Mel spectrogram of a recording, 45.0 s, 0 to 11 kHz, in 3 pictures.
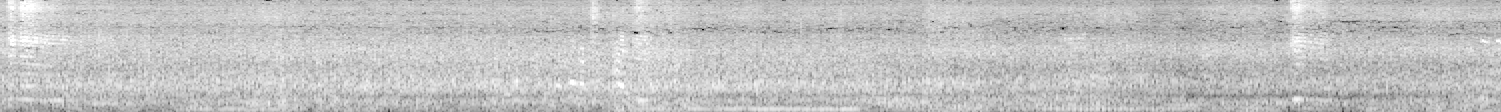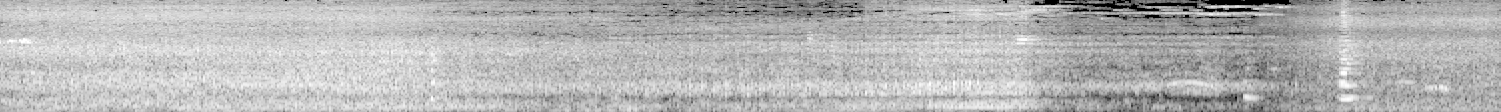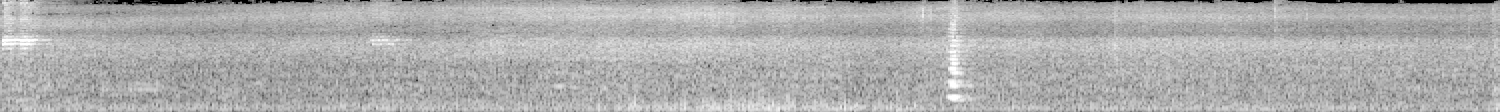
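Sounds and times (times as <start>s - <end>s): diesel bus engines idling: 0.0s - 29.9s
traffic noise: 0.0s - 45.0s.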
